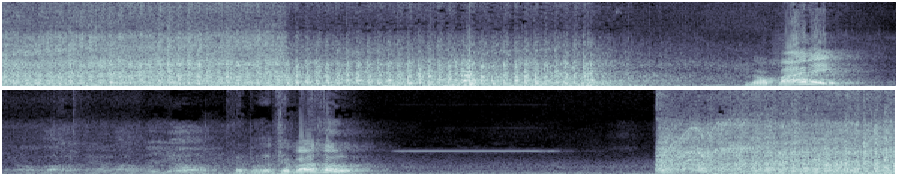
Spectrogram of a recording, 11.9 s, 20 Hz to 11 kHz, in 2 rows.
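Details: 1998 Audi A4 2.5 TDI (AFB) diesel after timing belt and water pump change: catches and runs a few seconds, cuts out by itself, tries to fire again and dies; electrically damaged injection pump.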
